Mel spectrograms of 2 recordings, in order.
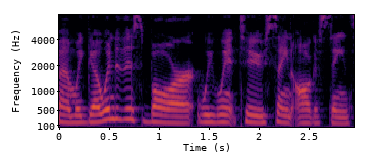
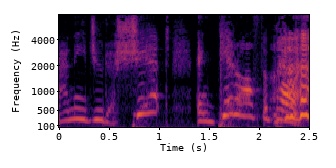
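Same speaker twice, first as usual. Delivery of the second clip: put-on angry tone, higher and louder; 7 semitones higher, 6 dB louder than usual. Retelling what she said while driving on the highway: imitating someone mad. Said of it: "she would get so mad".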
